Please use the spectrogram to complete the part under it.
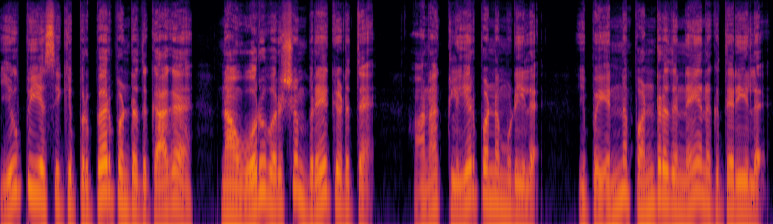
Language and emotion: Tamil, sad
